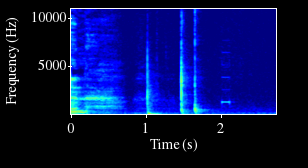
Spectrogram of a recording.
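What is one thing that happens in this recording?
A finger presses a button with a soft click.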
